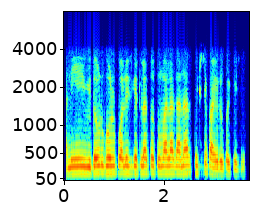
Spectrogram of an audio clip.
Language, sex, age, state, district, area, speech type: Marathi, male, 30-45, Maharashtra, Amravati, rural, conversation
